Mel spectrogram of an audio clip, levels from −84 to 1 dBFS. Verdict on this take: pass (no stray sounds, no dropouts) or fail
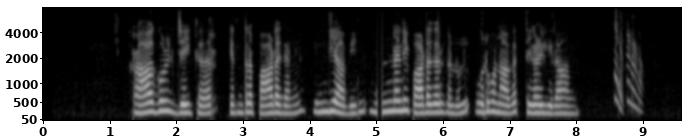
fail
